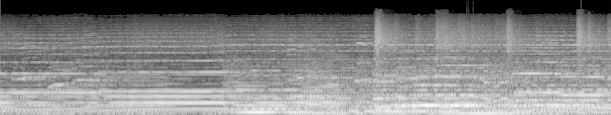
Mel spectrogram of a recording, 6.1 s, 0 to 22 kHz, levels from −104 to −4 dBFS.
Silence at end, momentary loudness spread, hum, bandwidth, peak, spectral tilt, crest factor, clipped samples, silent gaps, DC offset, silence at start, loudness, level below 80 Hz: 0 s; 9 LU; none; 12.5 kHz; 0 dBFS; -6 dB/octave; 12 dB; under 0.1%; none; under 0.1%; 0 s; -14 LUFS; -24 dBFS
